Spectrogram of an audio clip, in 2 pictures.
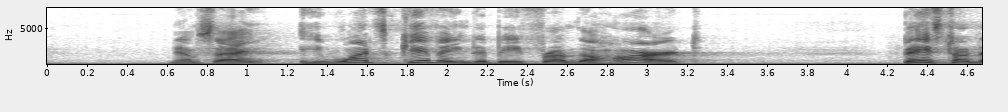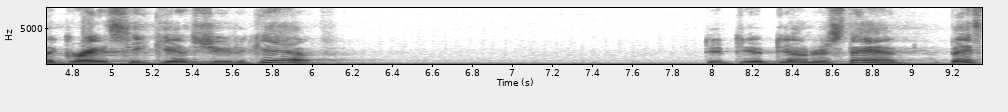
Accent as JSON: {"language": "English", "region": "the South", "country": "United States", "said": "because I was from the South and everybody in the South wore a suit, I wore a suit"}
